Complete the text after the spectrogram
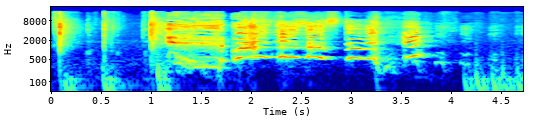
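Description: A young man laughs loudly close to a phone microphone.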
